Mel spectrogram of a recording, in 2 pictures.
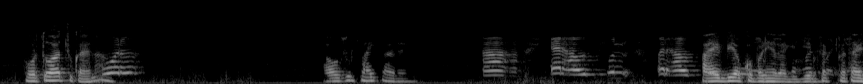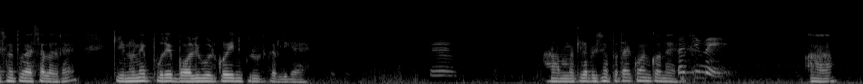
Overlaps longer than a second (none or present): present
